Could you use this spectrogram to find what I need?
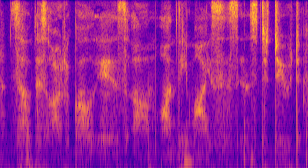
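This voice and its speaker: With noticeable background noise around her, a woman whispers very slowly. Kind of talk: casual talk to camera. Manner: whispered.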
